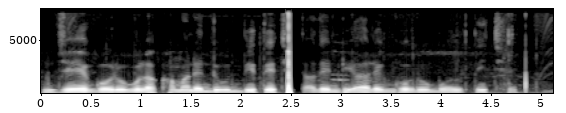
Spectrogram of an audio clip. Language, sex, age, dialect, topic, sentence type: Bengali, male, <18, Western, agriculture, statement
